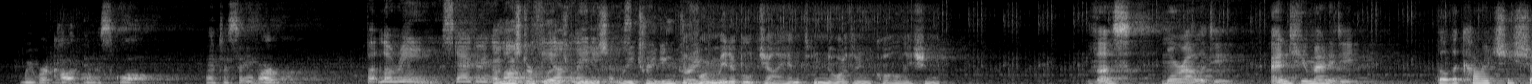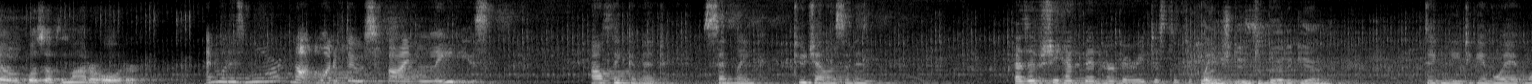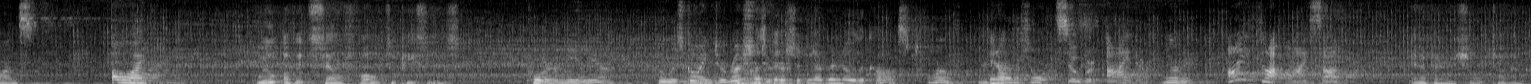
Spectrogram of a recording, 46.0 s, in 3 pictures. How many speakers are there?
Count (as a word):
nine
